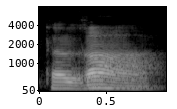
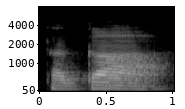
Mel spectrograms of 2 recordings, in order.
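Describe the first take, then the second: Both takes have the same delivery.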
